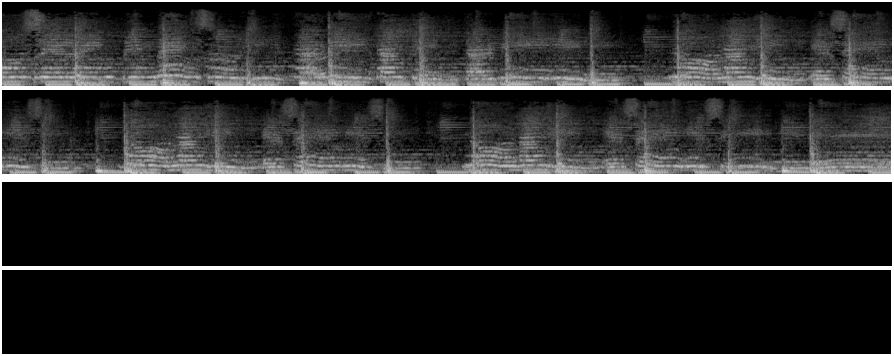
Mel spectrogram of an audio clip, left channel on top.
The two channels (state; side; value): silent; right; 62 dB below the other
